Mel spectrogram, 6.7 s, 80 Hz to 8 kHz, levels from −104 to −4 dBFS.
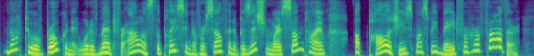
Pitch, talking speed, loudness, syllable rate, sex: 225 Hz, 235 wpm, -18 LUFS, 6.7 syllables/s, female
